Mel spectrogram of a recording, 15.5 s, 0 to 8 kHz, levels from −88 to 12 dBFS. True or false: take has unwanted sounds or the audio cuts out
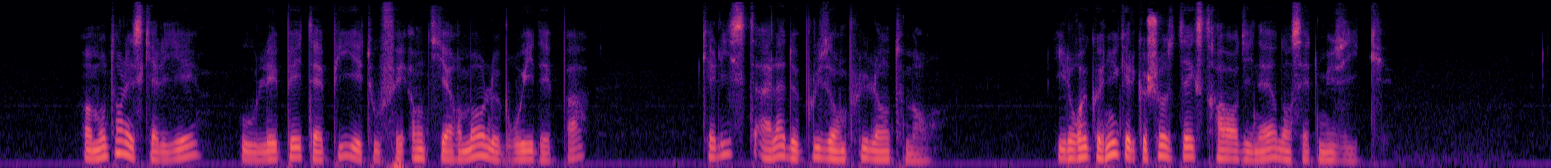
false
